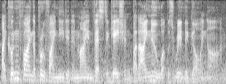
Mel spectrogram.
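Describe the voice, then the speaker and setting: A man's voice: medium pitch, lively intonation, brisk, natural voice. A man voicing a determined, earnest alien police investigator in a video game, speaking intently over ambient noise. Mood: intent, resolute.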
